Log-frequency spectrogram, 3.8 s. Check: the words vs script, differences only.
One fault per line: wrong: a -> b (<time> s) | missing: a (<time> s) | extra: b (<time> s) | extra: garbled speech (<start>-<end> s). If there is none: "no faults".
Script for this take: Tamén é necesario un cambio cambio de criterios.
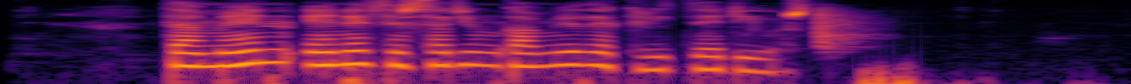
missing: cambio (2.0 s)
